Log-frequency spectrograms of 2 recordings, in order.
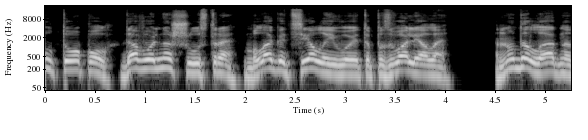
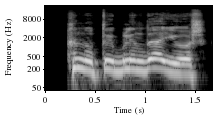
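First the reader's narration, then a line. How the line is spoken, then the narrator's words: Snorted. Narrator (Russian): хмыкнул я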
